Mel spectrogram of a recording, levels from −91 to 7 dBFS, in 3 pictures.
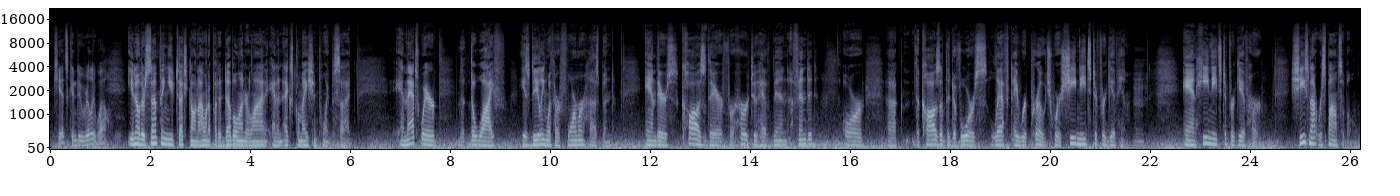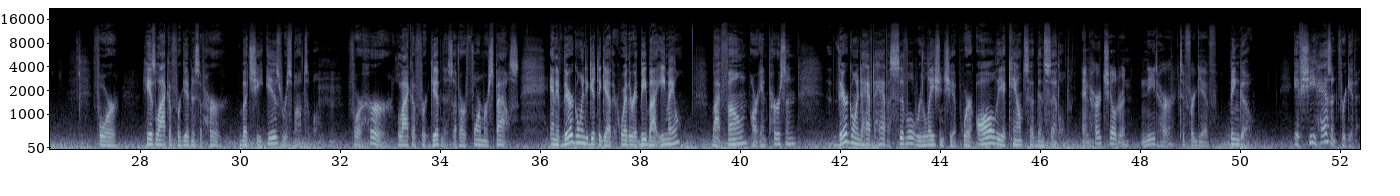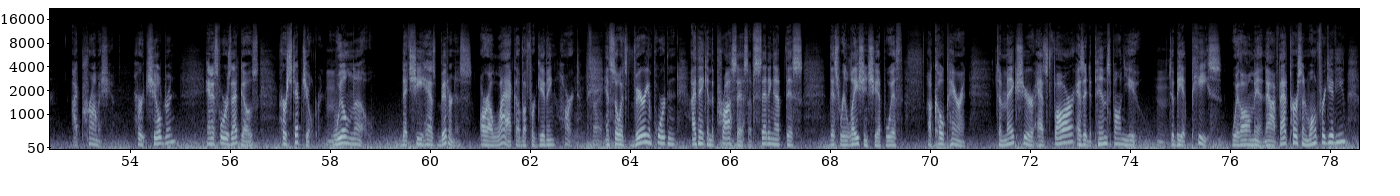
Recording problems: wind noise on the microphone; occasional gusts; 25 dB below the speech

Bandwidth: 14.5 kHz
